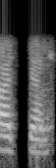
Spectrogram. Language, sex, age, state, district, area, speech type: Bengali, female, 18-30, West Bengal, Kolkata, urban, conversation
